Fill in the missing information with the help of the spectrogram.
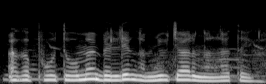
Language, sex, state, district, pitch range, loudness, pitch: Wancho, female, Arunachal Pradesh, Longding, 180-210 Hz, -13 LUFS, 205 Hz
